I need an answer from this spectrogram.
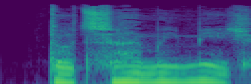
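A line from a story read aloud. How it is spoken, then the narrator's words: Exclaiming. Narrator (Russian): воскликнул Кристофер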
